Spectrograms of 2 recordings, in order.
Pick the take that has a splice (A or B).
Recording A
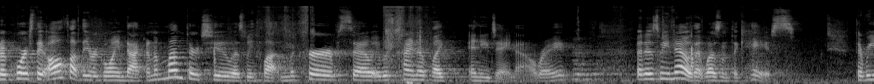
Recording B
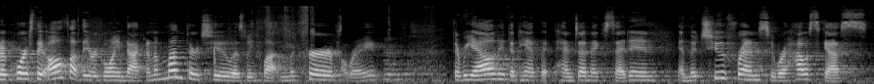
B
